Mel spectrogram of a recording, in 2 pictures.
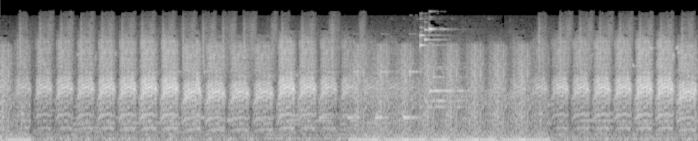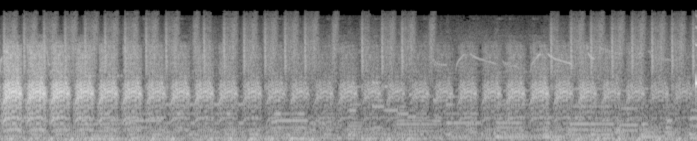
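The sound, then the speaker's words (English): A duck quacks and honks in a rapid, steady stream of loud, harsh calls that runs almost without a break for the whole stretch, strongest at the start and easing slightly toward the end. “All right, come on, duck. You stupid duck.”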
